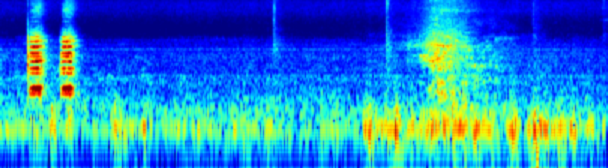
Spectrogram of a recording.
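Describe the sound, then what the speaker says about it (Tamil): Two short, loud car horn honks in quick succession during a driving lesson, followed by the steady hum of the vehicle interior and road noise. "ஹார்ன் அடிச்சிருங்க"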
